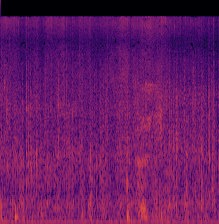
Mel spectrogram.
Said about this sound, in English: So yeah, it's raining today. It's one of those days where it's gonna rain. It should be pouring like around, I don't know what time it's gonna pour.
